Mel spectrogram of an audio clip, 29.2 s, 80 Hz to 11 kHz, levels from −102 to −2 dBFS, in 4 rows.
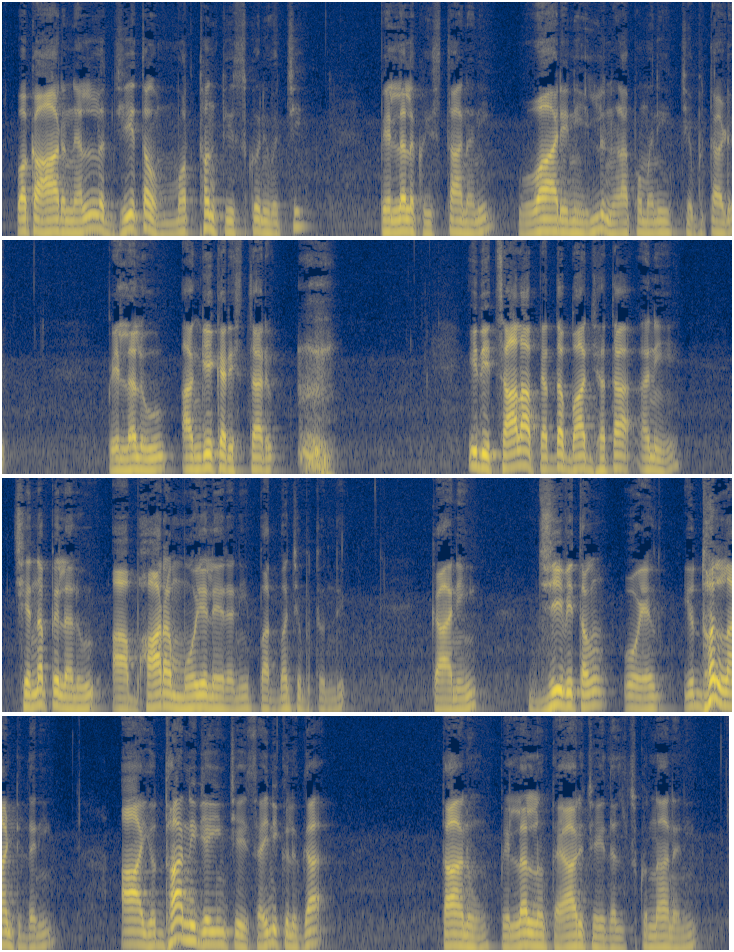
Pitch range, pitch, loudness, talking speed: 110-130 Hz, 120 Hz, -21 LUFS, 80 wpm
